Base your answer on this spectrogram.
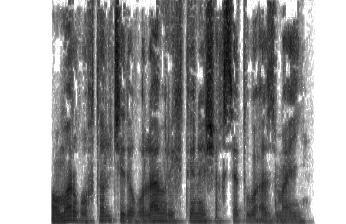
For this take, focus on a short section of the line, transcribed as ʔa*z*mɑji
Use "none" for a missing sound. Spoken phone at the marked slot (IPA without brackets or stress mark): z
